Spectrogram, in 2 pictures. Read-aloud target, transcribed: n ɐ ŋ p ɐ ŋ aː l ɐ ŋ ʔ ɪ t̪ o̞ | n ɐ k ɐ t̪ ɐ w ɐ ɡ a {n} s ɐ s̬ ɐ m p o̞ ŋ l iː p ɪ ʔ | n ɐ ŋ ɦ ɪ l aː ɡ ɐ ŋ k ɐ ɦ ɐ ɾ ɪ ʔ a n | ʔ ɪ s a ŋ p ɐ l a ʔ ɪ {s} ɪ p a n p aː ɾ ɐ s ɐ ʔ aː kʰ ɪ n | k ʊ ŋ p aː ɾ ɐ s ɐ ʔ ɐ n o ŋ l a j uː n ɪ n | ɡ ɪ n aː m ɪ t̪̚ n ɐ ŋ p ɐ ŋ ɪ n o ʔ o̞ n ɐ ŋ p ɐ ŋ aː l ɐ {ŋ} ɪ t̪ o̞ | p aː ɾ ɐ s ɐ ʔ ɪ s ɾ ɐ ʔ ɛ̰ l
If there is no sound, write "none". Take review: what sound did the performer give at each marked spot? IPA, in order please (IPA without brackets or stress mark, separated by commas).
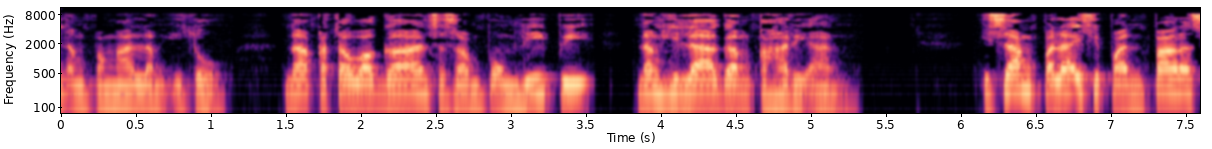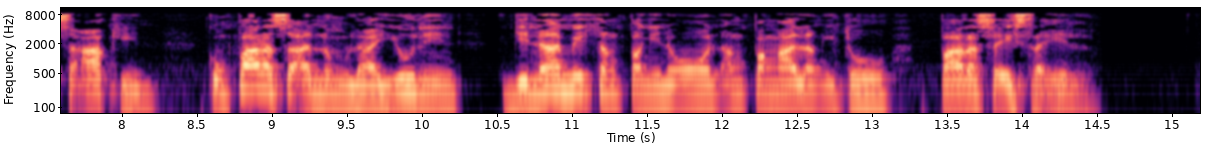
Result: n, s, ŋ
